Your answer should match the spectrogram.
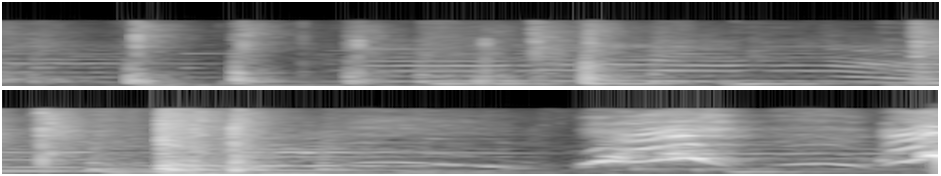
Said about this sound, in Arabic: ايه انا ضربته بالجريده على راسه ونزل على الارض سايح في دم ومسرق.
